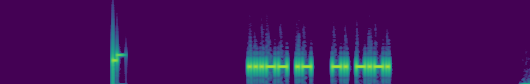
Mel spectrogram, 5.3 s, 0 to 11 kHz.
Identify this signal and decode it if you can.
Morse code, heard as a keyed tone, about 40 wpm, 700 Hz. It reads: 3A NC
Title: Field Day Exchanges - 40wpm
